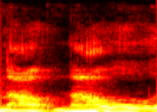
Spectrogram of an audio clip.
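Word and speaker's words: Nahuatl: was pretty cool yeah I think not novel is like how you pronounce it which is like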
